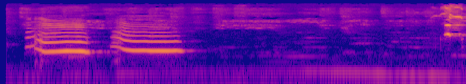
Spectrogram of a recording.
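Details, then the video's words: Chesapeake Bay Retriever puppy 'talking': two loud, drawn-out whining yowls, each under a second long, sliding down from a higher pitch and then holding a steady tone. A quiet indoor pause follows, with a low hum and a faint sharp sound at the end. "Cute puppy talking | funny puppy talking | Chesapeake bay retriever"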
